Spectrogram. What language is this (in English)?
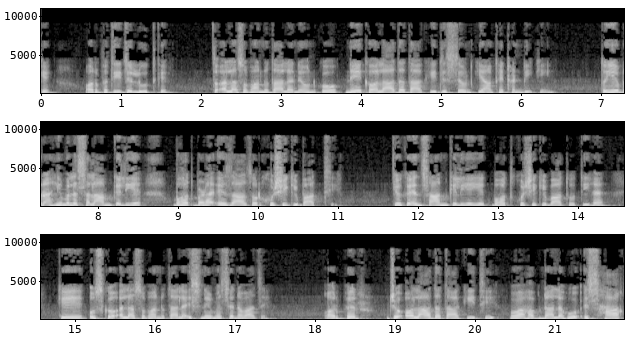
Urdu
